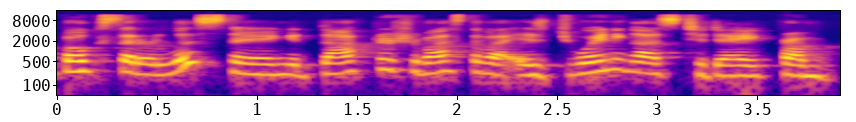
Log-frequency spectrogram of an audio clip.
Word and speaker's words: Shrivastava: Shrivastava. Yes, absolutely. Terrific. I take a lot of pride in pronouncing folks' names correctly.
